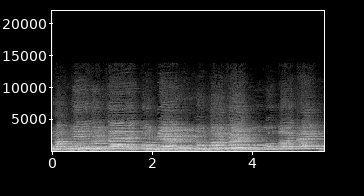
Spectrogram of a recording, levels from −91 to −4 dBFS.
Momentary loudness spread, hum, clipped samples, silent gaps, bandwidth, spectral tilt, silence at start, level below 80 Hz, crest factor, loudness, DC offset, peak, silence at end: 4 LU; none; under 0.1%; none; 13 kHz; -5.5 dB/octave; 0 s; -70 dBFS; 14 dB; -23 LUFS; under 0.1%; -8 dBFS; 0 s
